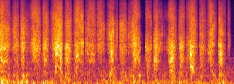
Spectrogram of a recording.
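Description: Fingertips and nails scratch and rub the cover and spine edge of a hardcover cookbook lying flat. About fourteen quick, uneven strokes produce a bright, papery scraping hiss that is mostly high-pitched with little low end. Each stroke fades quickly before the next.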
